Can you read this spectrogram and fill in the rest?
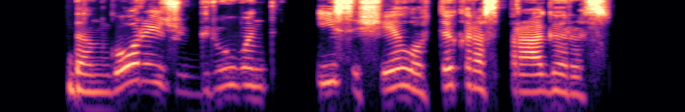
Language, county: Lithuanian, Marijampolė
